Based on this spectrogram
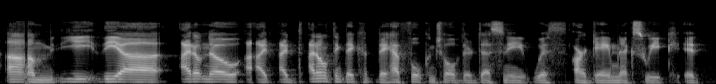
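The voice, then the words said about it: Stuffy, congested voice. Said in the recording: “I have had allergies today ... stuffy nose ... I'm dealing with some allergies”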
